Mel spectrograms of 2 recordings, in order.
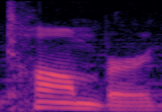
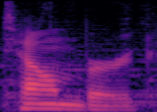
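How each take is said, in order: First: The first syllable sounds like 'tom'. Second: The first syllable sounds like 'town'. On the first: The speaker calls it wrong. "they don't say Tomberg" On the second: The speaker calls it right. "they say Townberg"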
